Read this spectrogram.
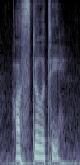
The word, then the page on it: hostility: American English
